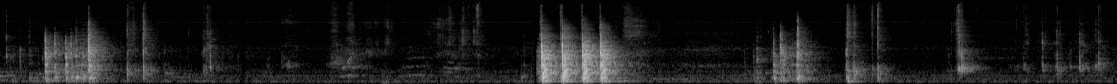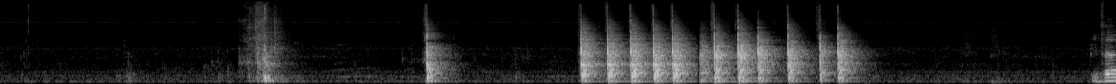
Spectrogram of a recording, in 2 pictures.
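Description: Knife chopping garlic cloves and onion on a board, heard as bursts of quick, sharp taps in fast runs with short pauses between them, close and crisp, with a person talking in between.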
